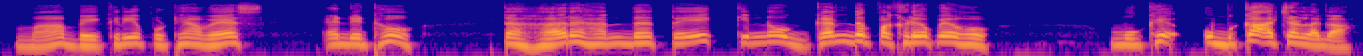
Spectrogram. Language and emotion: Sindhi, disgusted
